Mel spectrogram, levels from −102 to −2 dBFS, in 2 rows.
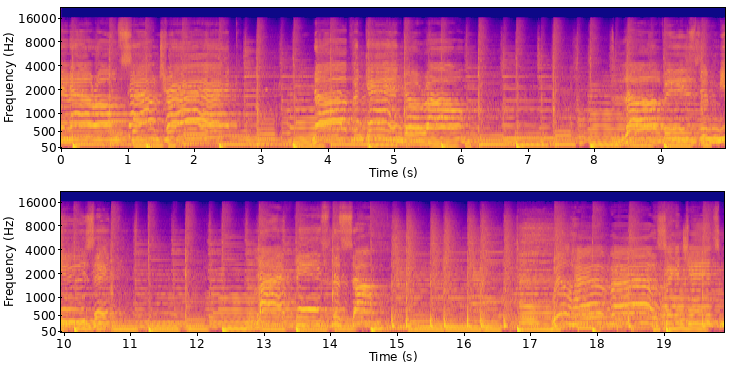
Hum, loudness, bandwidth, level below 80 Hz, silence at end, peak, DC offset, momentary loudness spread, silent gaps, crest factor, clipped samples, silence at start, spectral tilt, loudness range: none; -16 LUFS; 16 kHz; -26 dBFS; 0 s; 0 dBFS; under 0.1%; 6 LU; none; 14 dB; under 0.1%; 0 s; -5.5 dB/octave; 2 LU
